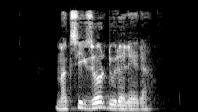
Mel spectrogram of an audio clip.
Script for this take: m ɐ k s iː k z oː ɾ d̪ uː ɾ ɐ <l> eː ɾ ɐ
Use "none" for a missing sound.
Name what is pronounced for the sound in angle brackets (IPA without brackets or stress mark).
l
